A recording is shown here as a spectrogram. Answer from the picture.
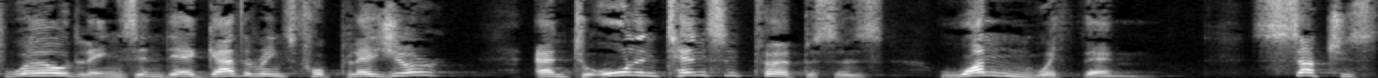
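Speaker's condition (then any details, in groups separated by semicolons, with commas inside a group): No condition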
